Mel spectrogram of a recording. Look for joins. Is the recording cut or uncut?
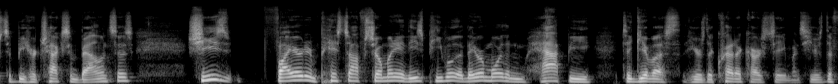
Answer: uncut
